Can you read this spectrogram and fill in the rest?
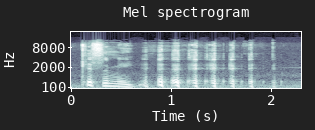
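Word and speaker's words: Kissimmee: yep yep kissing me and St it's actually pronounced cimi kissim I know it's it's spelled out kissing me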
